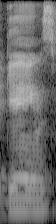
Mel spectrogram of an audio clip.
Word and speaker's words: game: Se escreve G-A-M-E, como se fosse game, né? Mas se pronuncia G-E e curto M, né? Esse G é o som do G, né? G, G-E-I-M. Game, game, game.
